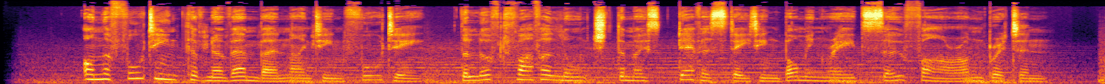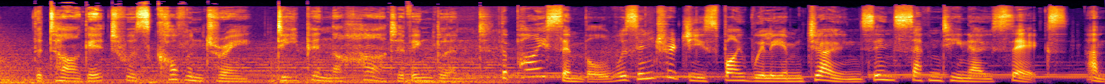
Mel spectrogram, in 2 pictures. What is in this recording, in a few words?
Narration Voicereel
